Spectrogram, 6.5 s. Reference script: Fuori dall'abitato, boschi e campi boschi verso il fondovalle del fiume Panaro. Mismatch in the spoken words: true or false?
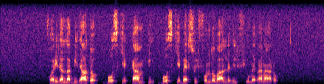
false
